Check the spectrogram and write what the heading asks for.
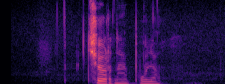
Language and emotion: Russian, neutral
